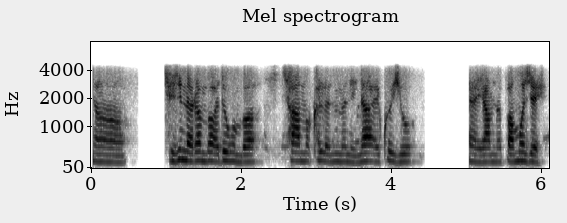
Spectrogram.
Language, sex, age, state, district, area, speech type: Manipuri, male, 60+, Manipur, Imphal East, rural, conversation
